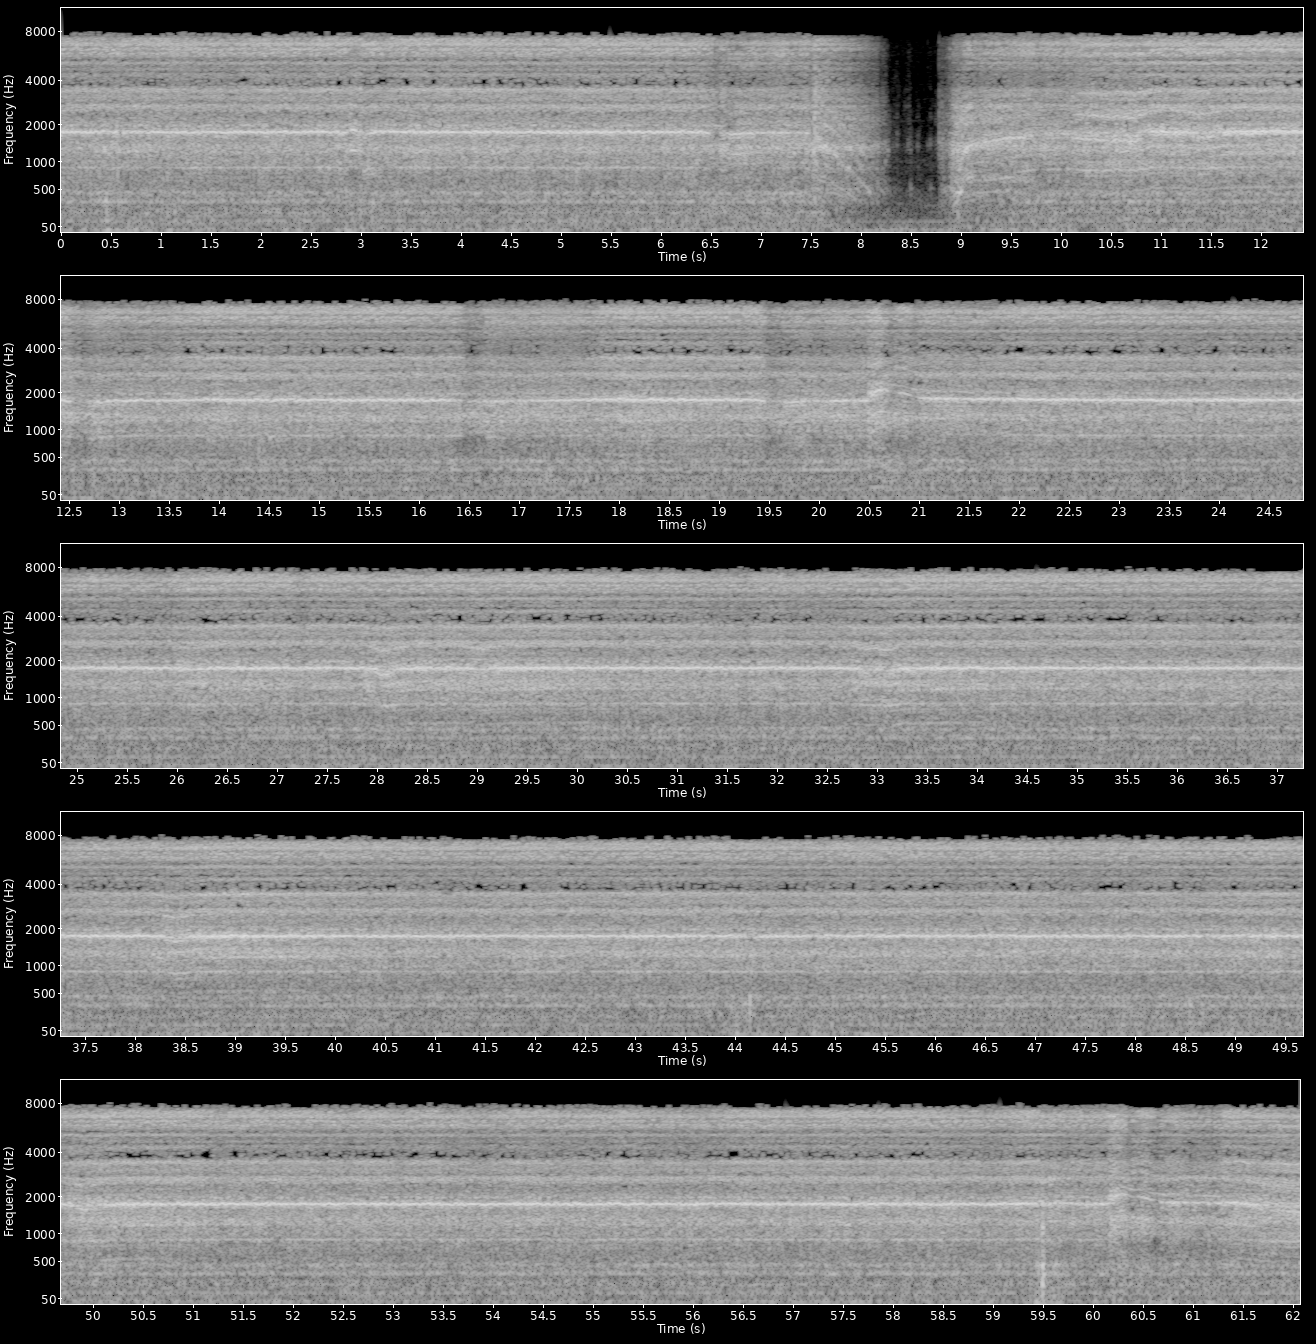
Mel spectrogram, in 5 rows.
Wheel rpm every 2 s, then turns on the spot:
230, 230, 230, 180, 110, 220, 230, 230, 230, 230, 240, 230, 230, 230, 230, 230, 230, 230, 230, 230, 230, 230, 240, 240, 230, 230, 230, 230, 230, 230, 240.
none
